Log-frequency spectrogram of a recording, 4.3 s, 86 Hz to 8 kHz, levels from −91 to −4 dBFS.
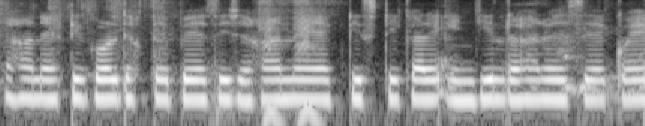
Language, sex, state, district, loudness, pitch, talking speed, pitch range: Bengali, female, Assam, Hailakandi, -14 LUFS, 225 Hz, 165 wpm, 225-230 Hz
